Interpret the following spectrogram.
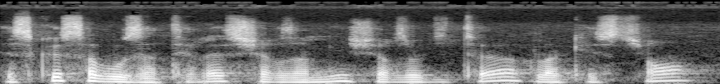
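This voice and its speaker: A man's voice: on the low side, animated, moderate pace, a little mellow, a little hiss or hum. A man giving a rambling spiritual monologue to his listeners, digressive and full of asides and self-corrections. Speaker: spiritual speaker addressing listeners.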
